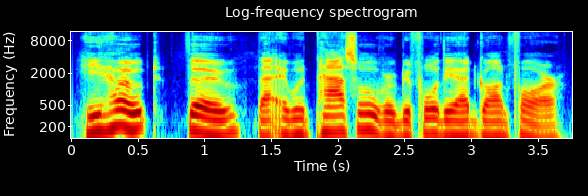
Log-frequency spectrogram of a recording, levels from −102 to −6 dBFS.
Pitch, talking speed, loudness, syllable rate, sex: 140 Hz, 210 wpm, -16 LUFS, 5.1 syllables/s, male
